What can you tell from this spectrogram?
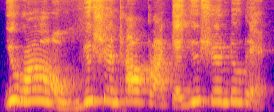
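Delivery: high, scolding voice of the critics; lightly mocking scold. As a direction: wag a finger at me in mockery. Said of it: "They look at you".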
